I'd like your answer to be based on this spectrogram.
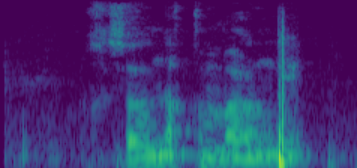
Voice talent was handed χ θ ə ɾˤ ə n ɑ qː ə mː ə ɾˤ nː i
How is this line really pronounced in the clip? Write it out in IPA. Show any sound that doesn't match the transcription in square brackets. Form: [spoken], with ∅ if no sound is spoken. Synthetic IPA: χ [s] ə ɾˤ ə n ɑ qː ə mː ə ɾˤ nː i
